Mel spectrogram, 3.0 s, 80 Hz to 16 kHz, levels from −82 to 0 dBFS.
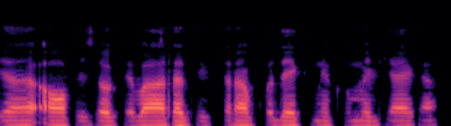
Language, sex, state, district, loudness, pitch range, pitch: Hindi, male, Uttar Pradesh, Gorakhpur, -29 LUFS, 120-125 Hz, 120 Hz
